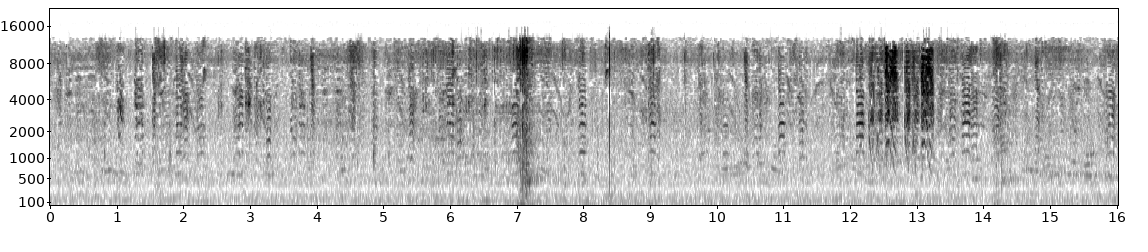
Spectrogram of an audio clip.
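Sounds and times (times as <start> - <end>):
finches chirping: 0.0 - 16.0.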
